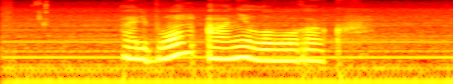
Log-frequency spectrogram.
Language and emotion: Russian, neutral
